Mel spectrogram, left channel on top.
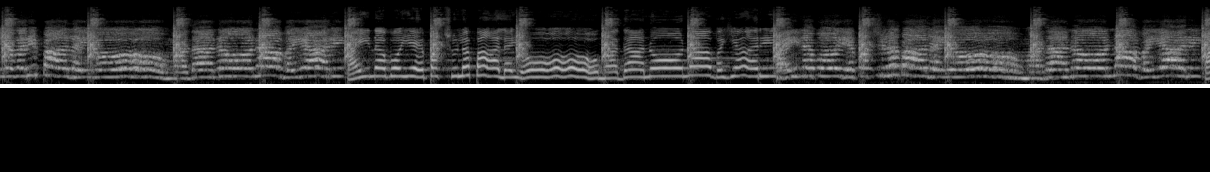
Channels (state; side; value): silent; right; 60 dB below the other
